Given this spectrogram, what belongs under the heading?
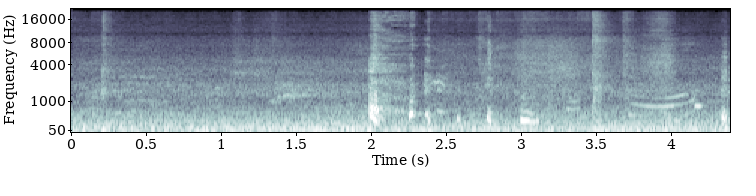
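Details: Cough heard while a mother teaches a young child fruit and vegetable names during play.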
